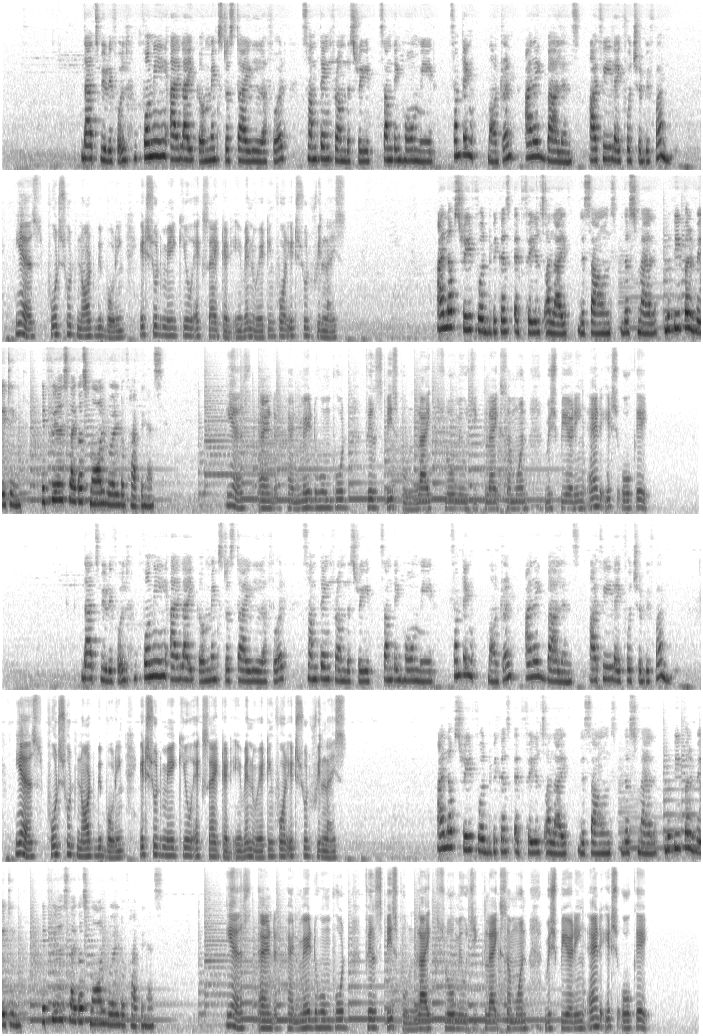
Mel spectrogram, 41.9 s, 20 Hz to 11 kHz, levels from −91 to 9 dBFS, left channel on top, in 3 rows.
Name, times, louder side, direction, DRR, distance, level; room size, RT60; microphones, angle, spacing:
voice 1, 1.6-5.7 6.1-8.7 9.0-9.5 9.7-11.4 11.8-13.4 22.7-28.4 28.8-31.0, left 3 dB, 40° left, 0.3 m, -19 dB
voice 2, 14.2-20.8 32.4-40.8, right 3 dB, 40° right, 0.6 m, -27 dB
sound 1, 26.3-31.5 31.9-39.6, right 2 dB, 5° right, 0.8 m, -35 dB
2.3 x 2.3 x 2.8 m
head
